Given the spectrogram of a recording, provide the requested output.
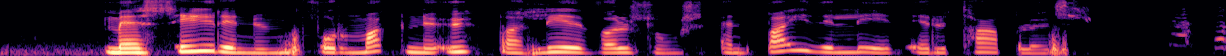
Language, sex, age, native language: Icelandic, female, 18-19, Icelandic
